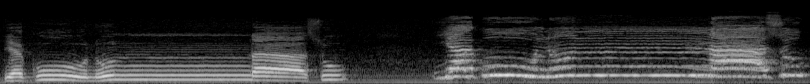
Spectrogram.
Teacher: نون مشدد ہے، غنہ کریں گے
